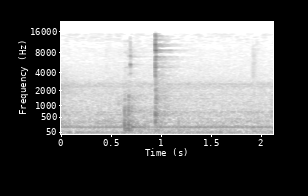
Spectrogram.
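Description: Two light clicks, about a third of a second apart, of wooden colored pencils knocking on the tabletop and against each other as one is set down and another picked up.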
